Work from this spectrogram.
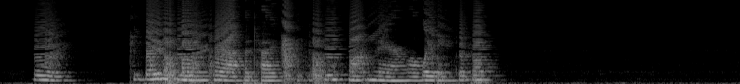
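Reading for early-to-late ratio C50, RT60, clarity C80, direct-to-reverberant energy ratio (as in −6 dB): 8.0 dB, 0.40 s, 12.5 dB, 0.5 dB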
